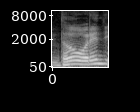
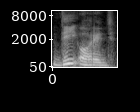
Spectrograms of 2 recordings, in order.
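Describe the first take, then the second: First: 'The' is said with a short 'thuh' vowel. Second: 'The' is said with a long 'thee' vowel. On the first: The speaker calls it wrong. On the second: The speaker calls it right.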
